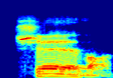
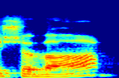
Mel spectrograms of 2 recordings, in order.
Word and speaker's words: שבע: שבע, Sheva, accent the first syllable. שבע. Yeah. If it would be Shava, we would need a Shava under the Shin to make it unaccented.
